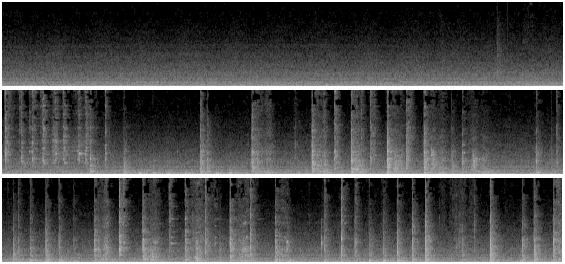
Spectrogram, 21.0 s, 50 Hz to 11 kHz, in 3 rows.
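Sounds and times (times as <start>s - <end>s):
refrigeration unit humming: 0.0s - 21.0s
metal spatulas tapping and scraping: 7.0s - 21.0s.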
